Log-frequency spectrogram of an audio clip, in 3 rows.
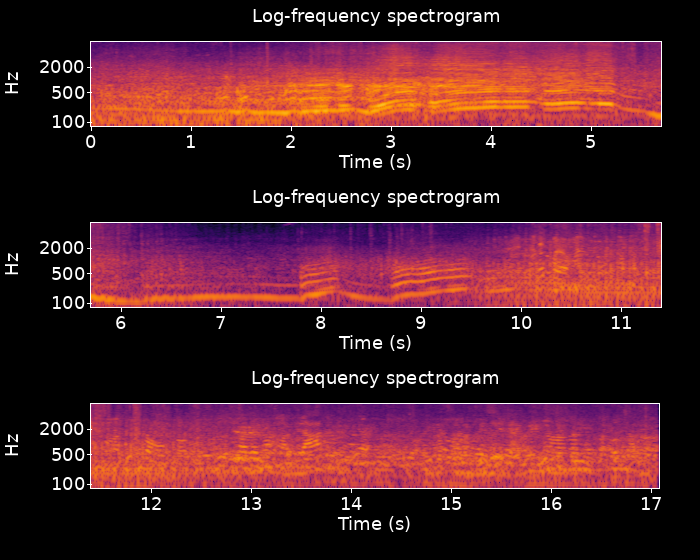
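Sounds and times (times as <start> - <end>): rally car engine revving: 0.0 - 13.4.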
